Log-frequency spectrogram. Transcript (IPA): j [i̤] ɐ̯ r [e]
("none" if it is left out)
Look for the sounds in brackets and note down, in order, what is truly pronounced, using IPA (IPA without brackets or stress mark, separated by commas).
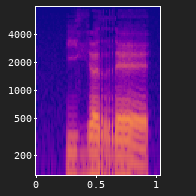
i̤, ɛ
